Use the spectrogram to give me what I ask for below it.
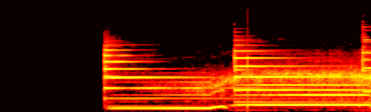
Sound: spooky chime plays

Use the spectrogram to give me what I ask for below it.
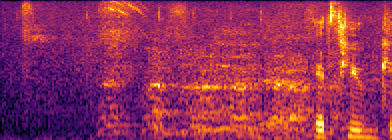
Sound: laughter

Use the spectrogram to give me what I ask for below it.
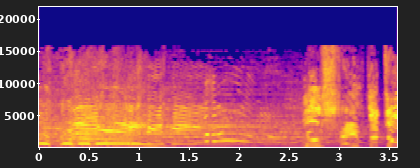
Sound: all cheering

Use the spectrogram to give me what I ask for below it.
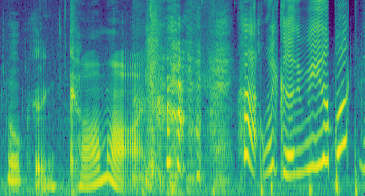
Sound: Leona giggles

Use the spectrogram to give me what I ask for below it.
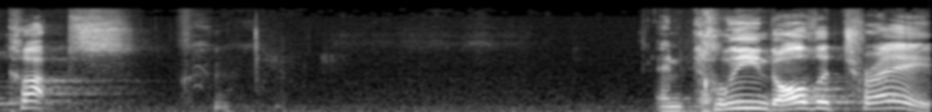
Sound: chuckles

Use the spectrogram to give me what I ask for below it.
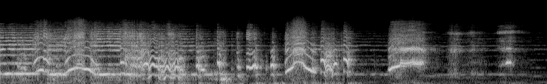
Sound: laughs

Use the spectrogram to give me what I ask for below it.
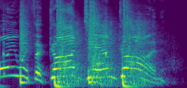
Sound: gunshots

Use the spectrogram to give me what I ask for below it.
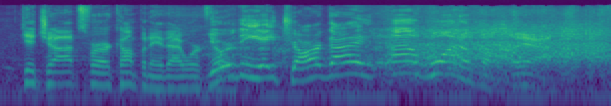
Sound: laughter

